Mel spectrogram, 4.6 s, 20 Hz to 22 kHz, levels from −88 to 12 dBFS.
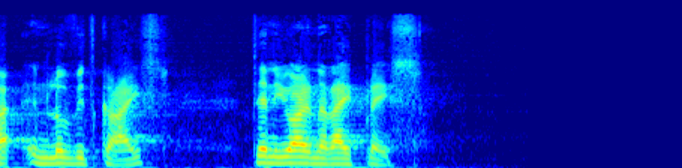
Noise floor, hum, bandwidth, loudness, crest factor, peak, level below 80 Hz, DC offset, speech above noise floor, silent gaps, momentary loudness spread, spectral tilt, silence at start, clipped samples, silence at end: under -90 dBFS; none; 15.5 kHz; -28 LUFS; 24 dB; -6 dBFS; -66 dBFS; under 0.1%; over 62 dB; none; 19 LU; -5 dB/octave; 0 s; under 0.1%; 1.75 s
